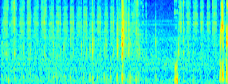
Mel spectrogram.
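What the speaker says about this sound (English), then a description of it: "just giving this a little clean here with some alcohol wipes just to get rid of any solder" Alcohol wipes rub across a Nintendo Game Boy circuit board, a close, soft rasping scrub in quick repeated strokes with a brief pause near the end.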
